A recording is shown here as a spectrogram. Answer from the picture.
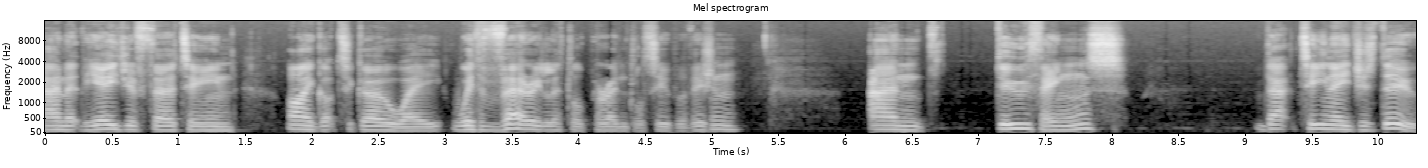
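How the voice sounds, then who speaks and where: In a very clean recording with a silent background, a man with a northern English accent speaks at medium pitch and a fairly slow pace, with long, frequent pauses. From northern England, Leeds, Yorkshire. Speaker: IT teacher. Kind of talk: casual interview talk about his life. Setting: small room, school radio. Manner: animated.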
